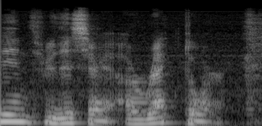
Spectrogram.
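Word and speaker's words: arrector: in through this area a rector it's not erector it's a rector it's commonly mispronounced sebaceous glands right here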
